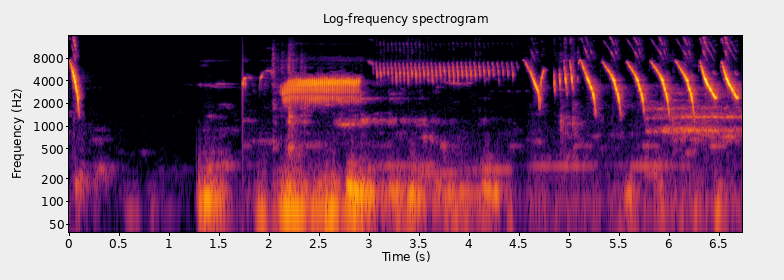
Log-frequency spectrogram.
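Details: Canary song for tutoring young birds: after a quiet start, a harsh buzzy burst and a thin high trill, then a series of fast descending whistled sweeps over a faint steady hum.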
